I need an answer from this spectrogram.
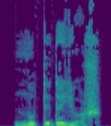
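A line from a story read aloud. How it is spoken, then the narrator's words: Whisper in ear. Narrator (Russian): шепнул ему на ухо Александр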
